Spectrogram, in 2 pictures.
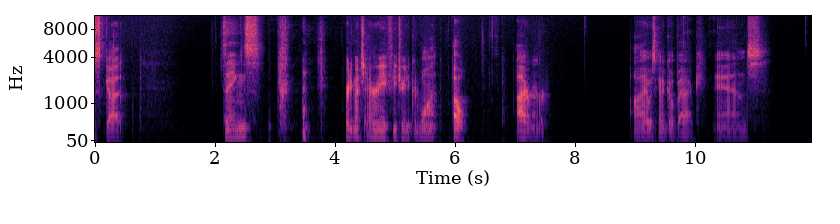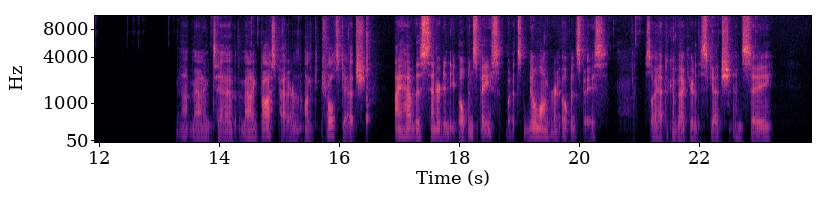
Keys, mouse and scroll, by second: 4.1-5.8 middle drag, 9.8 click, 11.8 click, 12.5 click, 13.8 click, 14.5 click, 15.2 ctrl+click, 15.8 ctrl+1, 20.5 right click, 21.0 click, 22.2 click, 22.9-23.8 drag.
